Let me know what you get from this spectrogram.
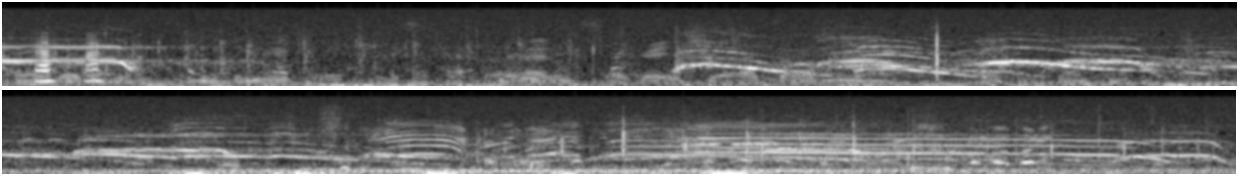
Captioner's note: applause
